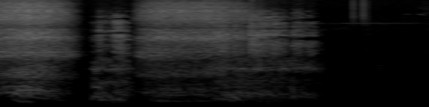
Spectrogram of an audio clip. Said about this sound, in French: Double inspiration. Expire. Double inspiration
